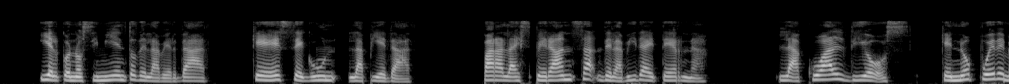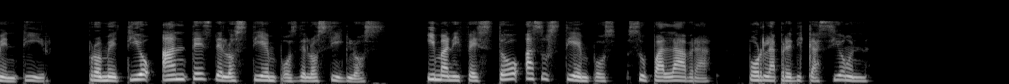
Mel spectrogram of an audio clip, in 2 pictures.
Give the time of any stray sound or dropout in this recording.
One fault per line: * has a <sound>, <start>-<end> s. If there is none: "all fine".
all fine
